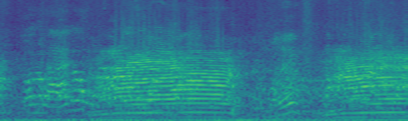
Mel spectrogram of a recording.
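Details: At a market on its first visit, a startled, agitated cow gives a loud drawn-out bellow, a brief break, then a second rising moo, with a man's voice faintly behind.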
